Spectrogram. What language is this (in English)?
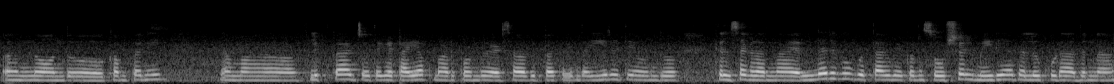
Kannada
